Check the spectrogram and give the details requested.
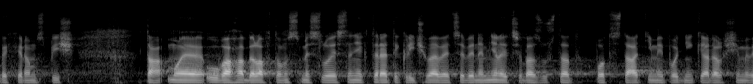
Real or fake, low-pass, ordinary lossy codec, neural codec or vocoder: real; 14.4 kHz; Opus, 64 kbps; none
